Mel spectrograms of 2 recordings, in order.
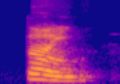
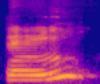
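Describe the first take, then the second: First: Tem with a closed, shortened vowel; closed short vowel. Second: Said in the usual way. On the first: Shown as a demonstration. Teacher showing the difference, closed tem. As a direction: close the mouth more for tem. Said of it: "This is the difference". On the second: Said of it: "it's the normal sound".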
